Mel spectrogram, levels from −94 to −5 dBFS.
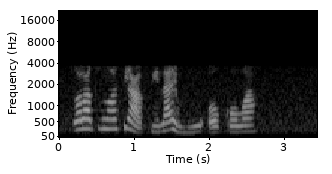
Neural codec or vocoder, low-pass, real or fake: none; 3.6 kHz; real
